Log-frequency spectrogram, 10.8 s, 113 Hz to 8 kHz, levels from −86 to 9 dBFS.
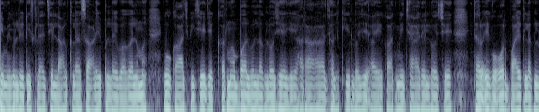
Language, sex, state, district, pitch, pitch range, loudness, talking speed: Angika, male, Bihar, Bhagalpur, 105 Hz, 105-110 Hz, -17 LUFS, 185 wpm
